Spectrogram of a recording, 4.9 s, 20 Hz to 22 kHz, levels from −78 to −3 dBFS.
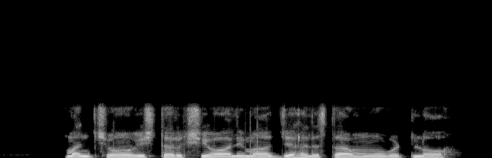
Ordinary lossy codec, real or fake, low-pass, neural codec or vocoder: Opus, 32 kbps; real; 7.2 kHz; none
